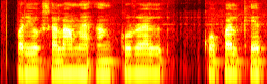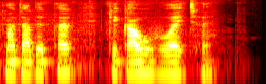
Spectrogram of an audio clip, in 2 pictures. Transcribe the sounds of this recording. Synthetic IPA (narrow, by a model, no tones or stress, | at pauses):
pɾjoɡsəlameʔəŋkuɾəl | kopəlkʰet̪med͡ʒad̪et̪əɾʈikauɦoɛt͡ʃʰɛ̰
